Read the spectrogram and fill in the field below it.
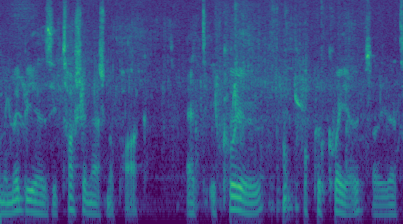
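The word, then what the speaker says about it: Okaukuejo: This is now, we come about 3,000 kilometers west across 3 countries and are now in Namibia's Etosha National Park at Okukweyo, sorry, that's how you say it, Okukweyo.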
